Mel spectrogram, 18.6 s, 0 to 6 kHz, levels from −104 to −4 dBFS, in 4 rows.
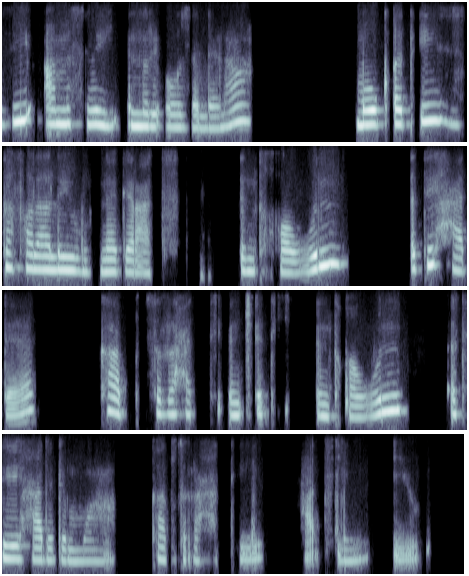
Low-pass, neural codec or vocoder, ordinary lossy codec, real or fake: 5.4 kHz; none; Opus, 16 kbps; real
